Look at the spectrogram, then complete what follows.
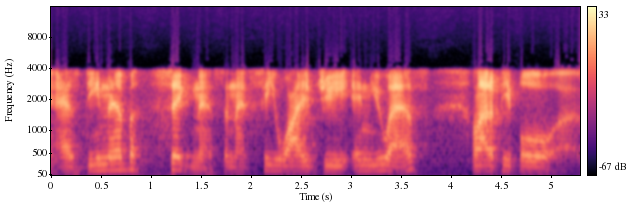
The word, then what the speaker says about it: Cygnus: He would refer to this being as Deneb Cygnus, and that's Cygnus. A lot of people, in my pronunciation with my southern accent, they say, sounds like I'm saying sickness.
